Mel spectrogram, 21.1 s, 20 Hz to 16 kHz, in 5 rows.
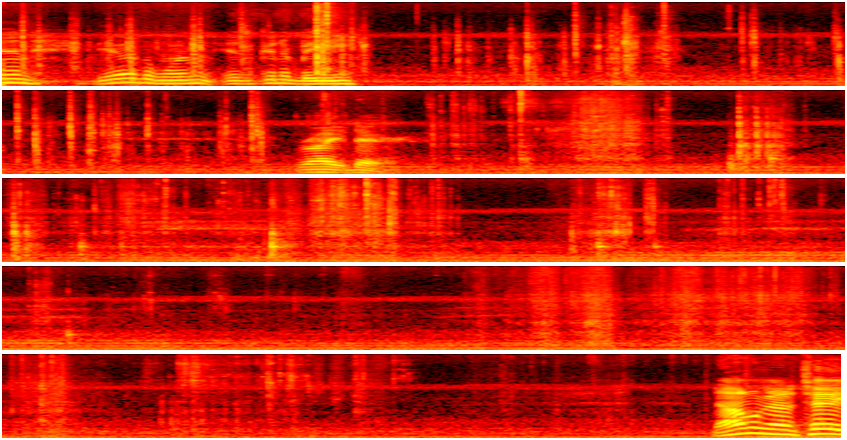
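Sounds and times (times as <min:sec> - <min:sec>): plastic parts clicking and scraping: 0:00.0 - 0:13.9.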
